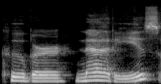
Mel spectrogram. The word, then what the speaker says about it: Kubernetes: let's listen okay so they're saying kubernetes with um second to last syllable stress and so if we were to write that with the ipa kubernetes we would see stress on the net and then an ease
